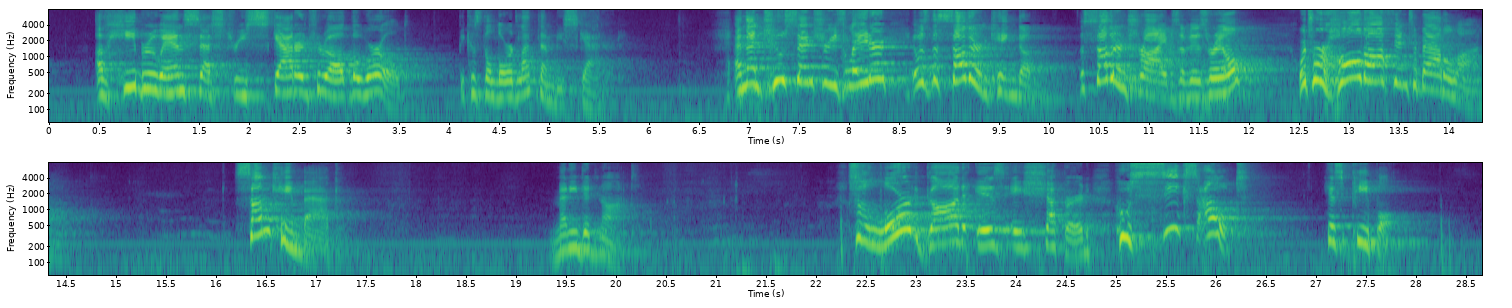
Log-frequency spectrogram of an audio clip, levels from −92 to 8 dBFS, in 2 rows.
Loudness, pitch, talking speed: -14 LUFS, 220 Hz, 110 wpm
